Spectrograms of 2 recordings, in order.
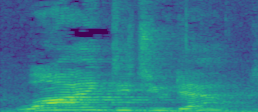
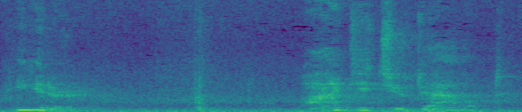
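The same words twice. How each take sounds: First: WHY stretched and pushed at full voice; emphatic questioning. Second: Soft, hushed question with pauses; quietly voiced retold reproach; hushed gentle reproach. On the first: Retold or imitated. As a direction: press the question, leaning on "Why". Repeats Jesus's question with more force. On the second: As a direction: ask it very quietly, as a tender rebuke. Jesus gently questions sinking Peter.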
